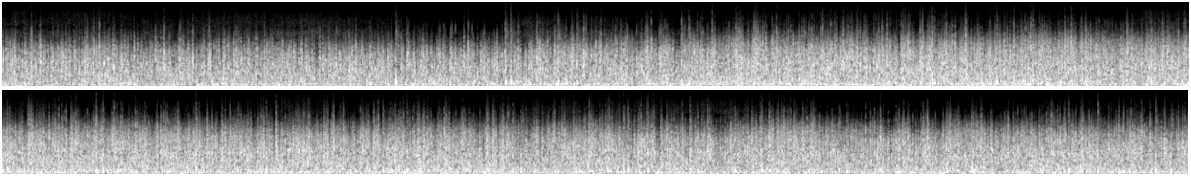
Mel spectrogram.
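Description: Steady, loud rushing noise of wind on the microphone at the shore, with no distinct firework bangs standing out above it.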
